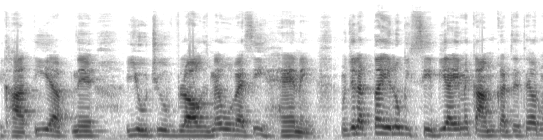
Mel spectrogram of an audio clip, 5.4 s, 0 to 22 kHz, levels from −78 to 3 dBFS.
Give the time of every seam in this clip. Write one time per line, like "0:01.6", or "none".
none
